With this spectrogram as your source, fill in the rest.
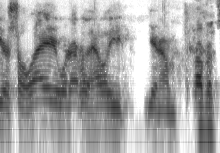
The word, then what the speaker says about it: Saleh: And I think with a guy like, what do you pronounce, Sally or Soleil or whatever the hell Robert Saleh.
